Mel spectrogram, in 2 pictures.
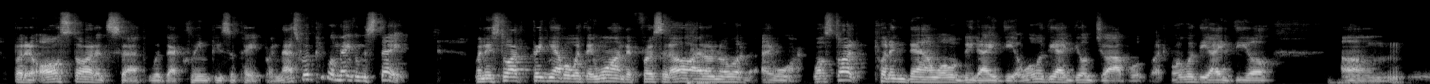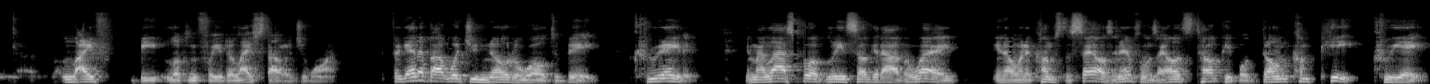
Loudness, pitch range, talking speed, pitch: -20 LUFS, 100-145 Hz, 220 wpm, 120 Hz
